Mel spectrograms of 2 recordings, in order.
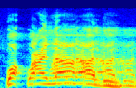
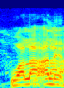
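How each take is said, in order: First: 'Wa' and 'ala' are said as separate words. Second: 'Wa' and 'ala' run together as 'wala'. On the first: It means upon the family. The speaker calls it right. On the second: It sounds like a negation. The speaker calls it wrong.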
